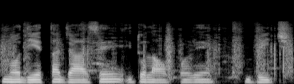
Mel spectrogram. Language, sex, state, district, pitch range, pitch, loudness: Nagamese, male, Nagaland, Kohima, 105-115 Hz, 110 Hz, -18 LUFS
